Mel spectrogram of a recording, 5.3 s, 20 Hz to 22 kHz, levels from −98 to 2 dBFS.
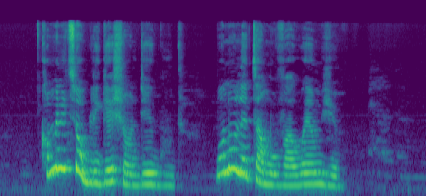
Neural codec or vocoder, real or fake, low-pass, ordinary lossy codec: none; real; 14.4 kHz; none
